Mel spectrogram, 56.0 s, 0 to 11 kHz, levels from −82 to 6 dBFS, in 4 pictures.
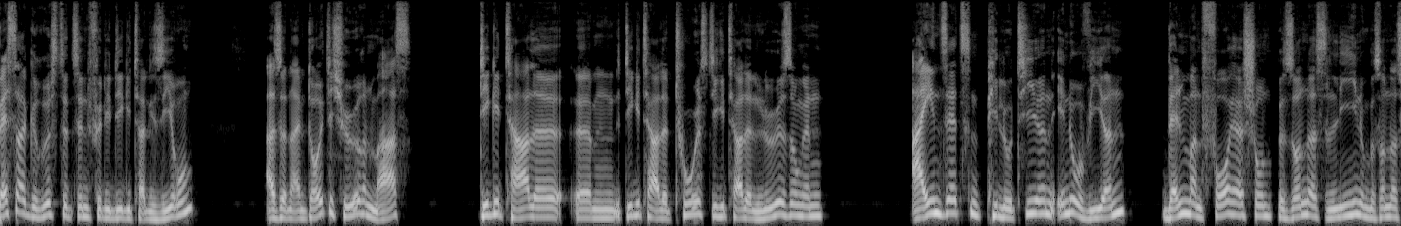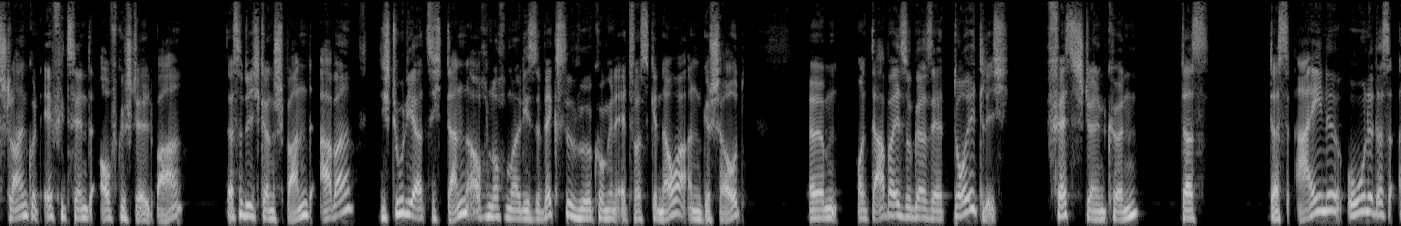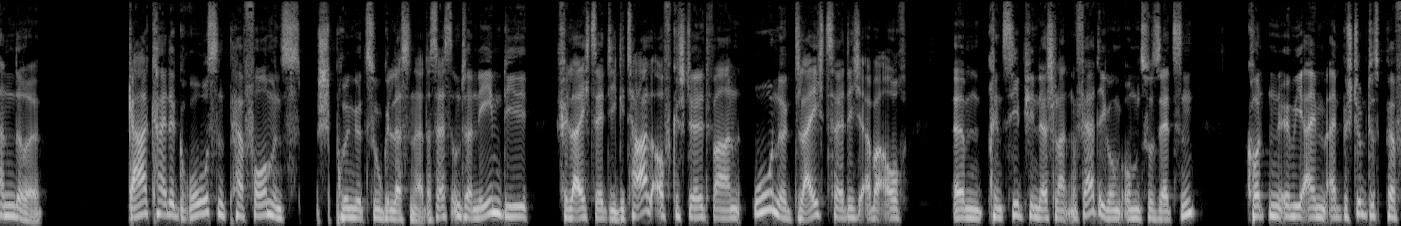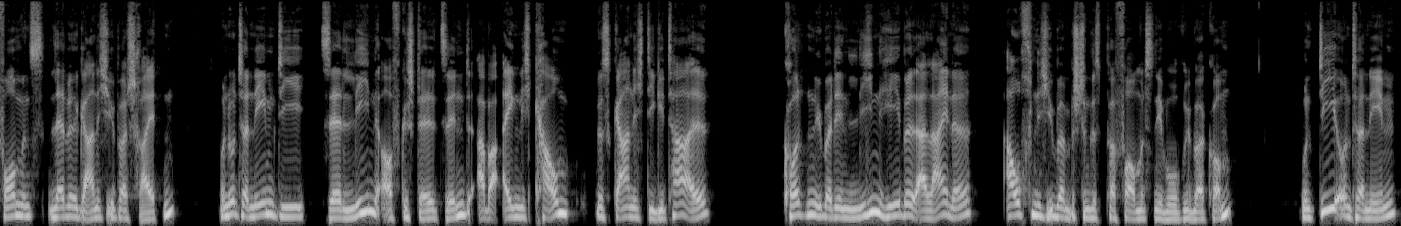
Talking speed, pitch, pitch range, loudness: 140 wpm, 140 Hz, 125-170 Hz, -19 LUFS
